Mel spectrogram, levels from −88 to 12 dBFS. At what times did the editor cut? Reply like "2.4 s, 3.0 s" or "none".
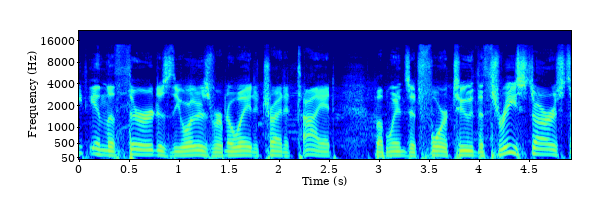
1.4 s, 3.1 s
